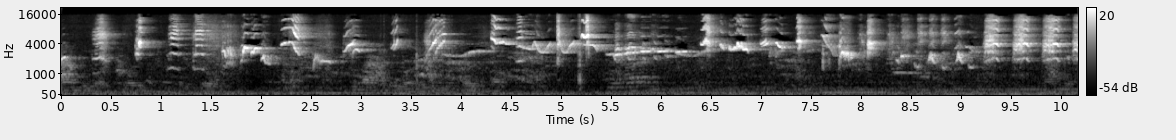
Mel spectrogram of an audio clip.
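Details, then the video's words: Oriental magpie-robin from the forest singing to call a female: rapid clicks and chips giving way to longer whistled slurs, varied and almost unbroken over ten seconds. "Tiếng choè than rừng hót gọi mái"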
